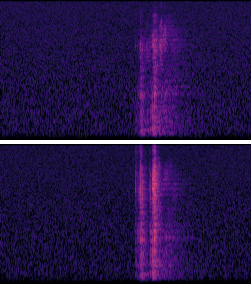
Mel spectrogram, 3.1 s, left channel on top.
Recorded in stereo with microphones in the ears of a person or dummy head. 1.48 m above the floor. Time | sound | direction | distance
1.7 | a microwave | 65° right (ahead or behind) | 1.9 m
